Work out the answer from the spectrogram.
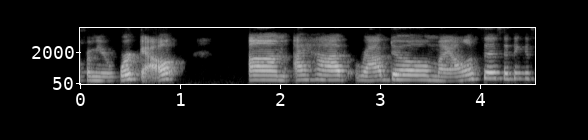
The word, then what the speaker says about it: rhabdomyolysis: I have rhabdomyolysis, I think is how you say it.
